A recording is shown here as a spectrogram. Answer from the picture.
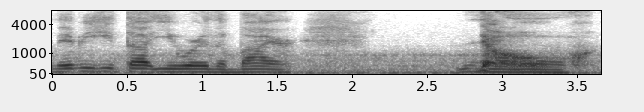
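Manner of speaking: ordinary talk, nothing marked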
